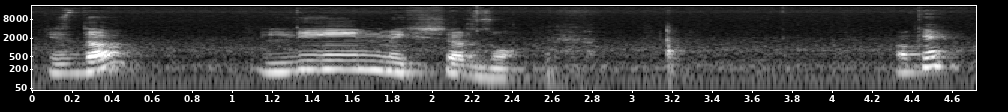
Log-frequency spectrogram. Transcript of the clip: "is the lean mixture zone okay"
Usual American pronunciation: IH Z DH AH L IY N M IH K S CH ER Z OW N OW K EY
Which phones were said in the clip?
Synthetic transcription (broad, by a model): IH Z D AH L IY N M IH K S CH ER Z OW N OW K EY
